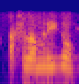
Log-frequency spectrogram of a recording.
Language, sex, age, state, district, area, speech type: Kashmiri, male, 30-45, Jammu and Kashmir, Srinagar, urban, conversation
